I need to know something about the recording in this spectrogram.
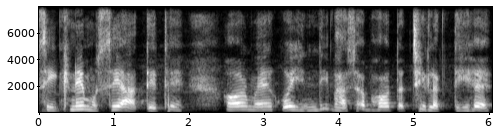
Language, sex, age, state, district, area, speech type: Hindi, female, 60+, Madhya Pradesh, Gwalior, rural, spontaneous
